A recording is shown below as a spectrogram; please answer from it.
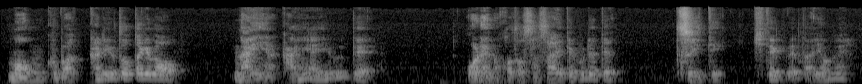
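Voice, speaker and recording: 男性が演じる 関西弁の労働者ファン。声を張り上げ、抑揚が激しく上下し、ざらついた声。響く部屋でマイクから少し離れた録音。. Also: male voice, fairly high pitch, normal speed. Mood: tender. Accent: Kansai. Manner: loud, excitable, shouting at times. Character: excitable Kansai laborer fan, man, devoted. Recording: roomy, distant mic.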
